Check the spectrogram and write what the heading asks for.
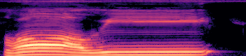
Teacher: پہلے واو کے نیچے زیر ہے، اس لیے یا مدہ ہوگی، یا مدہ کو ایک الف کے برابر کھینچ کر کے ادا کریں گے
